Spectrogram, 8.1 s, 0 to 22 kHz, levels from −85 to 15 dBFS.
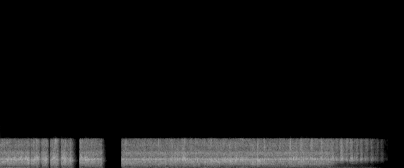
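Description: This recording of everyday sounds, carried over a call path whose band stops at 4 kHz (consistent with 64 kbps G.711 A-law), first shows repeated stalls (stutter) from 0.58 to 2.01 s. Fourteen separate gaps are filled by stretching the last sound, about 450 ms in total and roughly 31% of that span, the longest being 173 ms. Nothing is lost, so the sound drags in jerky steps. This differs from a single freeze because it is many short hitches rather than one halt. A call audio freeze follows immediately, from 2.03 to 2.45 s. The last sound is held briefly, then falls to about 300 ms of silence before playback resumes exactly where it stopped, adding a gap of about 403 ms. The likely cause is packets held up long enough to empty the jitter buffer once. It stands apart from the stutter because it is one continuous pause that decays to silence instead of a string of brief repeats. From 3.60 to 4.14 s a jitter buffer slow-down plays the sound at about 89% speed, adding about 64 ms by repeating single pitch periods while the pitch stays unchanged. 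The result is drawn out with no gap. This is what separates it from a stall, where a hold or silence breaks the flow. Finally, a jitter buffer speed-up runs from 6.04 s to the end at about 109% speed, trimming roughly 0.2 s in small pitch-period cuts. Events sound hurried but keep their pitch, unlike a resampling error, which would raise the pitch. The smooth fade-out from about 6.5 to 7.81 s overlaps this section.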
